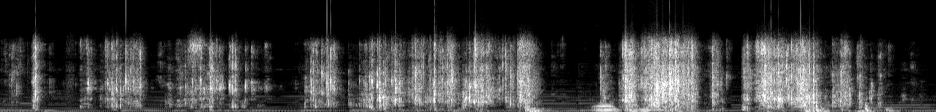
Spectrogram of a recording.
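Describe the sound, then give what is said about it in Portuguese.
Paper crinkles and tears in repeated bursts as a package wrapped in lots of paper is unwrapped, fairly loud, with brief pauses between rustling handfuls. “Meu Deus, ele colocou mil papéis.”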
